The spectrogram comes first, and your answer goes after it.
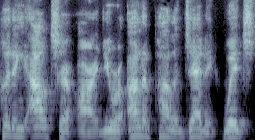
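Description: A man speaks with a bright, sharp tone and lively intonation. The background is quiet. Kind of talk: casual heartfelt tribute. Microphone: video call.

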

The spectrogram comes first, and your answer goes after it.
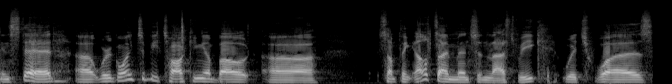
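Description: A man speaks at medium pitch with ordinary pitch variation over a quiet background. His pace is fairly slow, with long, frequent pauses. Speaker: pastor. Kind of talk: sermon. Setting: church. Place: church.

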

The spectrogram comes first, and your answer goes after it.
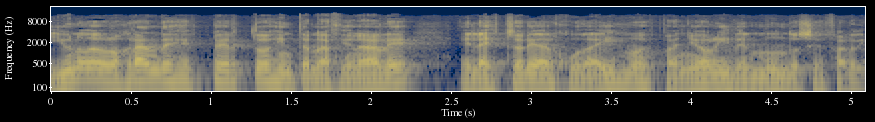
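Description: Over a quiet background, a man speaks at a fairly quick pace. His intonation is lively and his tone dark and mellow. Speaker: TV show host. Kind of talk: interview. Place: studio. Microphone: lapel.

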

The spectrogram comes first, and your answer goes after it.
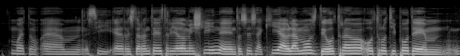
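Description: A woman with a French accent and a dark, mellow tone speaks at a fairly slow pace with monotone, flat intonation and hardly any pauses, over a quiet background. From France. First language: French (speaking Spanish). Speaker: landscape architect and wine tourism expert; panel expert. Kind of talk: panel discussion. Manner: halting. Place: hall. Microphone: handheld.

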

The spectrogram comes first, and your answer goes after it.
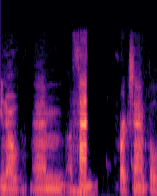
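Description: The voice has a bright, sharp tone at a moderate pace. The background is quiet. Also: man. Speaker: researcher panelist; panelist. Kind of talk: academic panel discussion. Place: home room. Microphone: webcam.

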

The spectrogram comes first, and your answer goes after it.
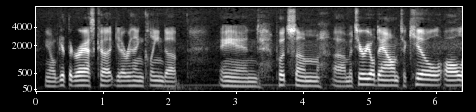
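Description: Over light background noise, a man speaks at a fairly slow pace with fairly even intonation, the sound dry with no echo. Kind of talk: casual vlog chat. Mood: relaxed, easygoing. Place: garden. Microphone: phone near.

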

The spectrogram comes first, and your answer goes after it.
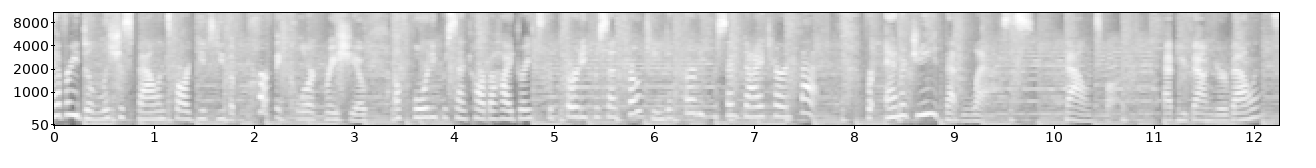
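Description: Noticeable background noise sits behind a woman talking at a fairly quick pace in a dry sound with no echo. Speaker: voice actor. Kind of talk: TV commercial read. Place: booth.

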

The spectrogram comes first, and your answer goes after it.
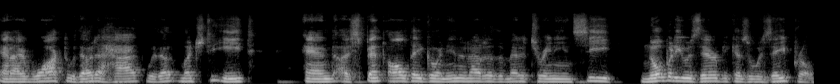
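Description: A man's fairly high, flat, monotone voice at a fairly quick pace against a quiet background. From Montreal, Quebec. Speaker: former Zen monk, personal development coach; personal development coach. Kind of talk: interview conversation. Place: studio. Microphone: video call.

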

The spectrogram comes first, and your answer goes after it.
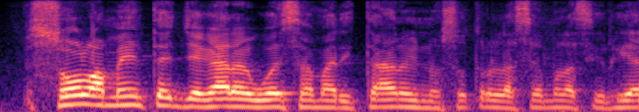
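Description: In a dark, mellow tone, a man talks at a fairly quick speed. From Dominican Republic. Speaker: foundation director; interview guest. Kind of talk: interview. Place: studio. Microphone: lapel.

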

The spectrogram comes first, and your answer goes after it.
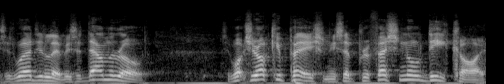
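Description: Talking at a very fast pace with a Lancashire accent, this man lets his loudness swing widely. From northern England. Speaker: stand-up comedian. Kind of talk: stand-up comedy routine. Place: stage.

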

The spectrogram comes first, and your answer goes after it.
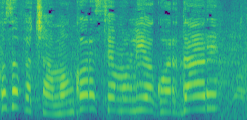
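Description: Music plays in the background. A woman speaks at a moderate pace. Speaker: interviewer, director. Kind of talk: interview questions and appeal to camera. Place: cafe.

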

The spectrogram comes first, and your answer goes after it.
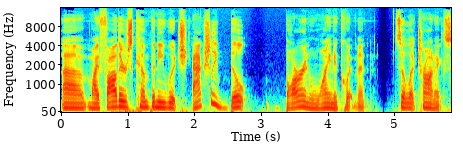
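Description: A woman's plain, everyday voice, fairly low in pitch, at a fairly quick pace with ordinary pitch variation, a dry sound with no echo, and a quiet background. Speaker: candidate. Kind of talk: interview answer. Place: cafe. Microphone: handheld.

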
